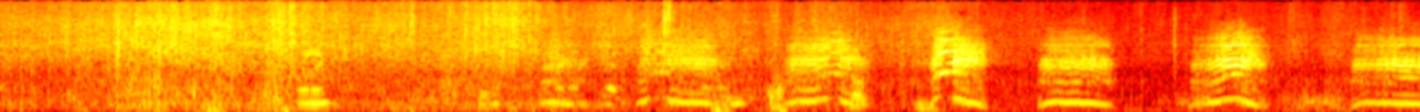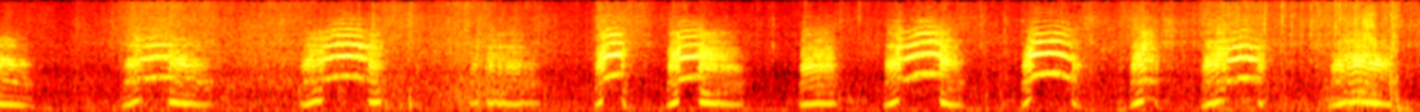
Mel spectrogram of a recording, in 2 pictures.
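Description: A kākāpō named Wolf skraaks again and again in disapproval at being caught, loud: a rapid series of harsh, nasal, honking squawks that follows a few seconds of rustling as people crash through thick bush.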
